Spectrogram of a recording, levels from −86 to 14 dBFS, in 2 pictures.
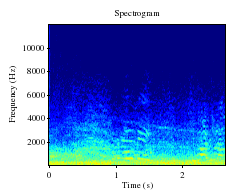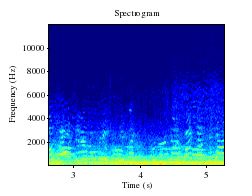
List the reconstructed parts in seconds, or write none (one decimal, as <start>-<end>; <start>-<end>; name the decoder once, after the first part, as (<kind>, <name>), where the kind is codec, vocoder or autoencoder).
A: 0.6-3.8 (vocoder, Vocos)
